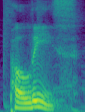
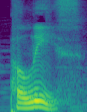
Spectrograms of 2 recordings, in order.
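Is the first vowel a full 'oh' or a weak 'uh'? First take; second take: weak 'uh'; weak 'uh'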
